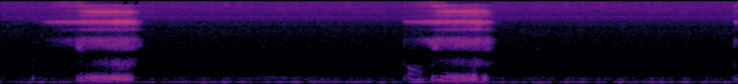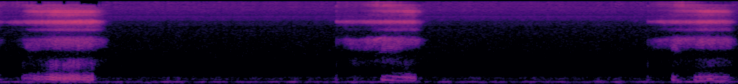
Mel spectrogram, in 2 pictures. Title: Sleeping cat snores loudly, wakes up, goes back to sleep immediately | The Bini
